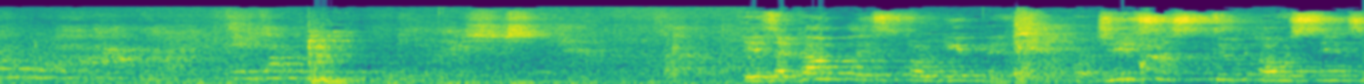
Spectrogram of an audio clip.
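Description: A middle-aged man reads out aloud into a microphone.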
